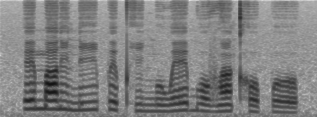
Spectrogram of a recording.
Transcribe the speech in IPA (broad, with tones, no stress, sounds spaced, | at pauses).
e˦ m a˦ ɾ ĩ˨ n iː˦ p ɪ˦˨ pʰ i˨ ŋ u˨ w eː˦ b o˨ v ã˦ kʰ o˨ p ʊ˨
